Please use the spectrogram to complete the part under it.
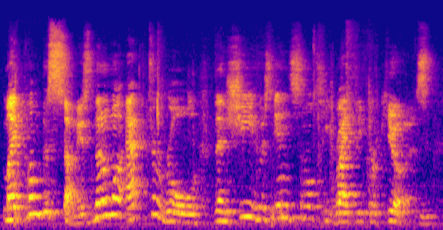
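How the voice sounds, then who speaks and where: A man's voice: high-pitched, big pitch swings, a little slow, a bit bright, full character voice. A man playing a scheming, judgmental king and father in a staged verse comedy, with stately, declamatory delivery. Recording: echoey room, far mic, faint noise.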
